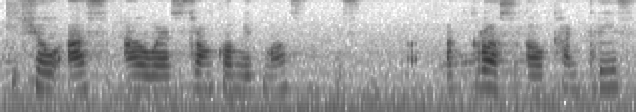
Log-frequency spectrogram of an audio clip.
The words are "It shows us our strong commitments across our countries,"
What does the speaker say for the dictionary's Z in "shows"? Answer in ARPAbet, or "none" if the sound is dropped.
none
